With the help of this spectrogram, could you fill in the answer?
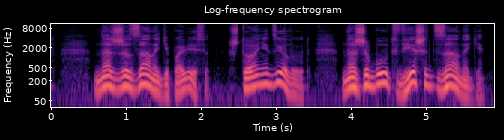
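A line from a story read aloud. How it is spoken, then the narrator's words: Exclaiming. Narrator (Russian): Степашин воскликнул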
